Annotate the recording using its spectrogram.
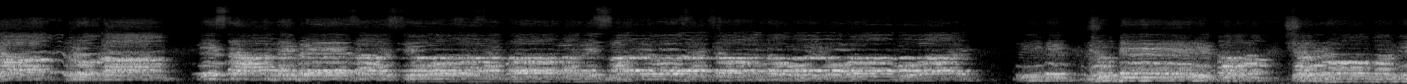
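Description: Mixed choir of men and women singing a cappella in several parts, with a chord held for several seconds midway. The singing breaks off briefly about two seconds in and again about ten seconds in.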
